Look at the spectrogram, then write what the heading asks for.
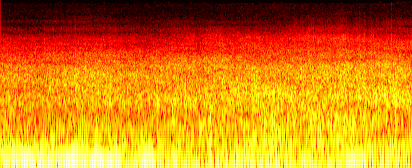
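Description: Steady low hum of a passing motorboat mixed with wind and moving water.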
